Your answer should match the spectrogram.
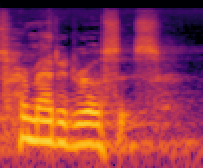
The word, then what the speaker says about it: hematidrosis: It's pronounced hematidrosis.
